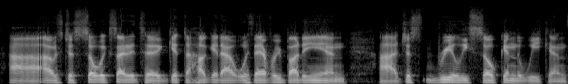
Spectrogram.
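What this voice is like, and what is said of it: Strained voice, not fully recovered. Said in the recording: “you can tell my voice hasn't fully recovered from it yet”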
